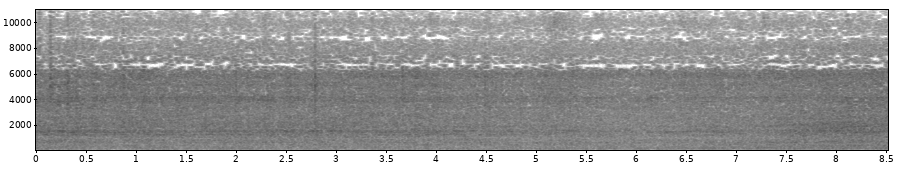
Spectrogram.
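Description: A machine whirs and clatters steadily and loudly.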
